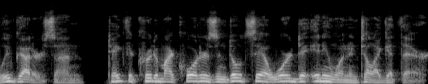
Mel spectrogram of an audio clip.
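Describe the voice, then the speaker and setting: A man puts on a raspy character voice at medium pitch. His pace is fairly quick and his intonation lively. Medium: read story. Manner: terse, authoritative.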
